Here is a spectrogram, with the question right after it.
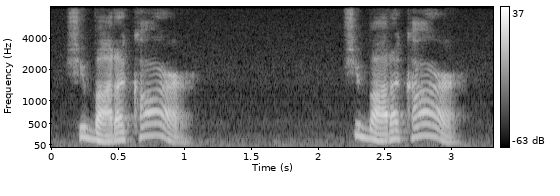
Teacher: The stress is on the content words, bought and car.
